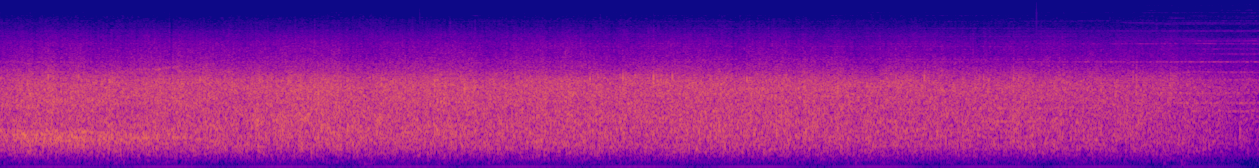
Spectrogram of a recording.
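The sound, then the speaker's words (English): A loud, dense roar of clapping from a large crowd greeting Joey Smallwood's announcement of free tuition and a salary for Memorial University students, sustained and steady for the full length before fading slightly at the very end. No one speaks over it. “When Joey Smallwood announced free tuition and a salary for Memorial University students, he was met with thunderous applause, because many see post-secondary education as something that benefits both individuals and society.”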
